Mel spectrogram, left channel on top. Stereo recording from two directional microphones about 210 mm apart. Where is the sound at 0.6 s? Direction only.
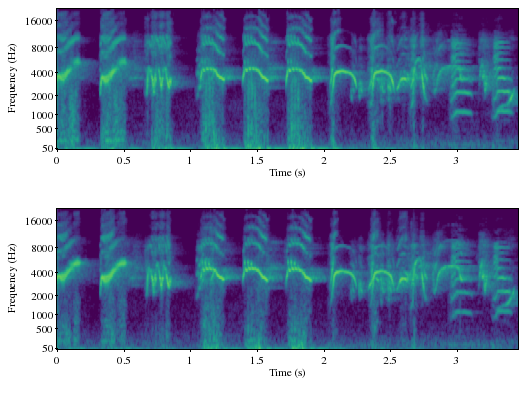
15° left (ahead or behind).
